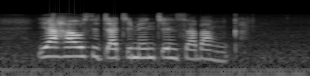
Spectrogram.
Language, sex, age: Southern Sotho, female, 20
